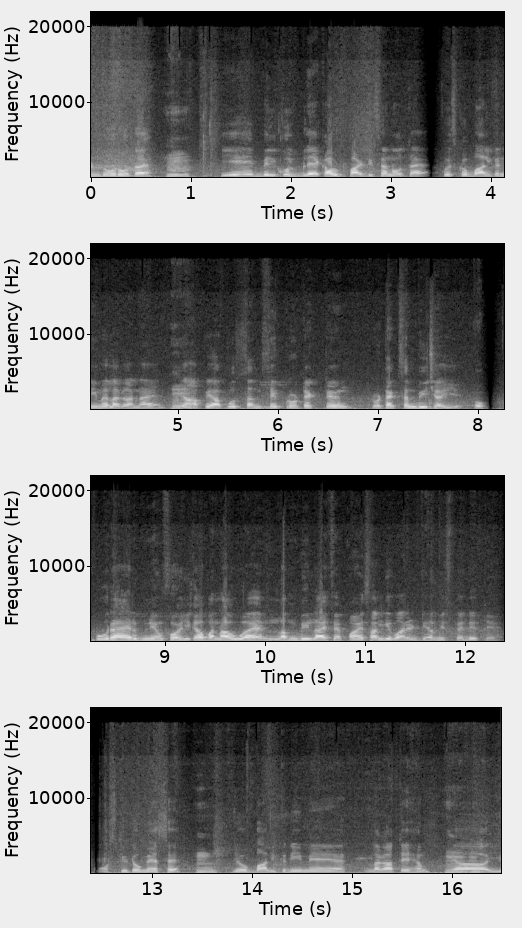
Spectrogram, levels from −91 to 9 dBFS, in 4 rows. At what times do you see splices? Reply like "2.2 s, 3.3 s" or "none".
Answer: 3.5 s, 8.0 s, 12.5 s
